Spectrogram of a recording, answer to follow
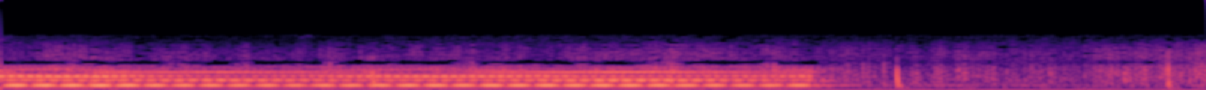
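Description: Radio-drama sound effect of an electric telescope drive motor: one steady, loud humming tone that stops about two-thirds of the way through, on an old broadcast recording with no high treble.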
